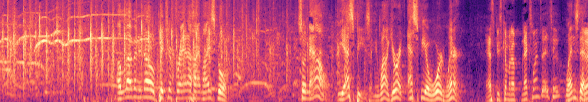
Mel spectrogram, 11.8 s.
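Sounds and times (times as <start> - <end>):
applause: 0.0 - 8.0
speech: 2.4 - 4.7, 6.0 - 11.7.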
